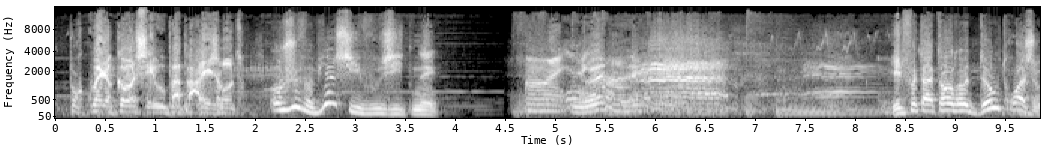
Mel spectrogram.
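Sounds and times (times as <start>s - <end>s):
speech: 0.2s - 3.9s, 4.6s - 6.3s, 8.4s - 9.8s
sheep bleating in an anthrax vaccination trial: 5.1s - 9.8s.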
